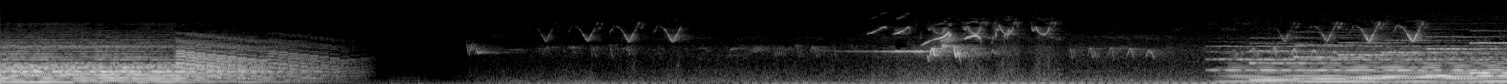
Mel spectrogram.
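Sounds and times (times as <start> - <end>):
birds singing: 4.6 - 15.0.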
